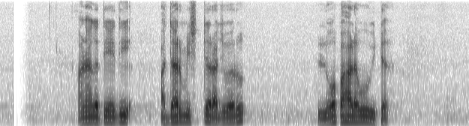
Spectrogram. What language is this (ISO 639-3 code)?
sin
